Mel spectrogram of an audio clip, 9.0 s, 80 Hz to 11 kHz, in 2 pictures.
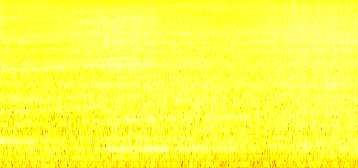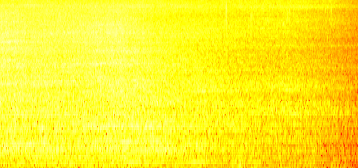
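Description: SNCB AM08 Desiro electric multiple unit passing close by at speed: a steady rush of wheels on rail with a low hum beneath. It dies away over the last three seconds as the train moves off.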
